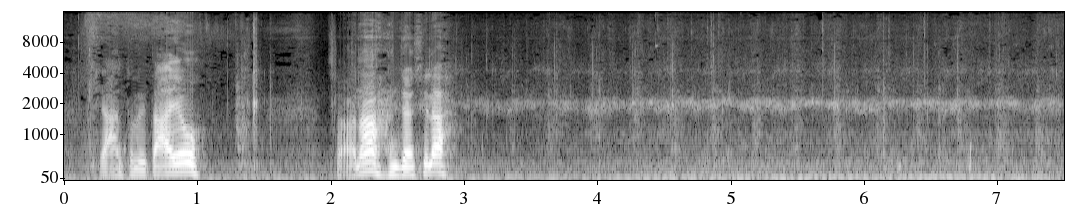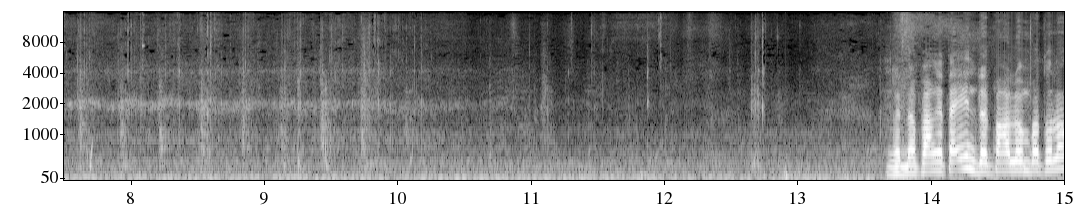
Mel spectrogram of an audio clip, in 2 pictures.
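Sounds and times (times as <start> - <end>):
thin steady whine: 0.0 - 15.0
fishing reel clicking: 1.3 - 12.8.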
